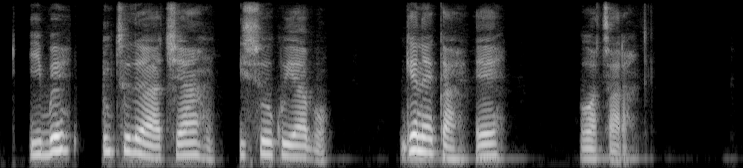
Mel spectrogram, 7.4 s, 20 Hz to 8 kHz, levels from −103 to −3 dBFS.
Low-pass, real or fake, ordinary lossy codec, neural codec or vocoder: none; real; none; none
